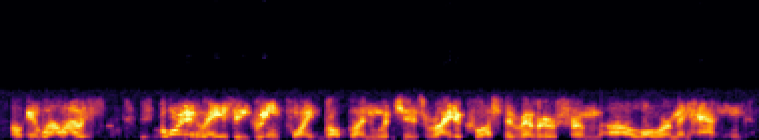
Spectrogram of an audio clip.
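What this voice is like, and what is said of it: Midwest accent with slight New York. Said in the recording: “your accent, I couldn't hear, I hear it every now and again, the New York accent, but I hear more Minnesota, Midwest accent.”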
